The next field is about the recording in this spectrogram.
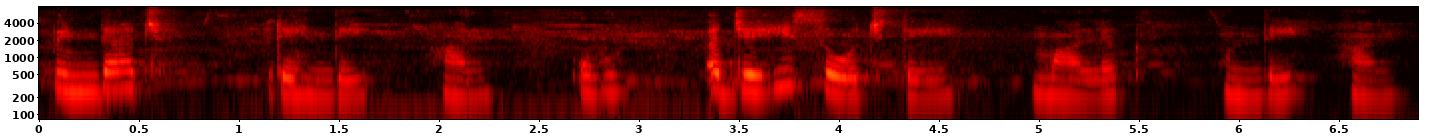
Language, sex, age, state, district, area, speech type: Punjabi, female, 18-30, Punjab, Gurdaspur, urban, spontaneous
